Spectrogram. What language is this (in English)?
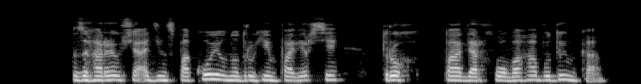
Belarusian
